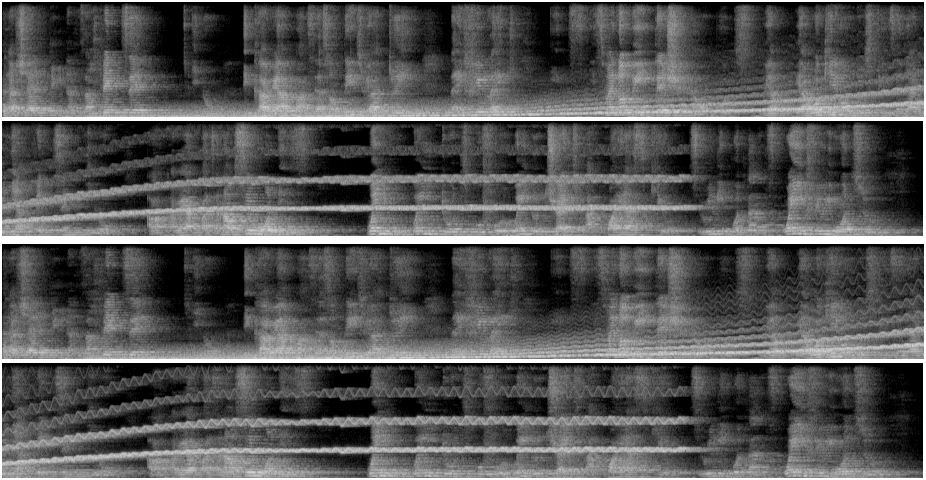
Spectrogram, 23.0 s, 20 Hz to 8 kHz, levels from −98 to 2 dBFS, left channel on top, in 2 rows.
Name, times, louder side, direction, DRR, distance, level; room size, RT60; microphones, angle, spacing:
voice 1, 0.0-1.8 2.4-2.7 3.0-5.2 5.6-6.3 6.9-7.0 7.5-12.9 13.3-15.2 16.1-19.9 20.2-22.5, left 1 dB, 80° left, -3 dB, 1.0 m, -28 dB
Musical instrument, 1.0-20.1, right 3 dB, 60° right, 0.5 m, -25 dB
3.4 x 3.3 x 3.3 m, 1.5 s
head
